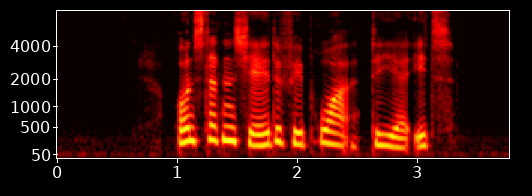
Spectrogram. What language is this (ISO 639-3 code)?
dan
